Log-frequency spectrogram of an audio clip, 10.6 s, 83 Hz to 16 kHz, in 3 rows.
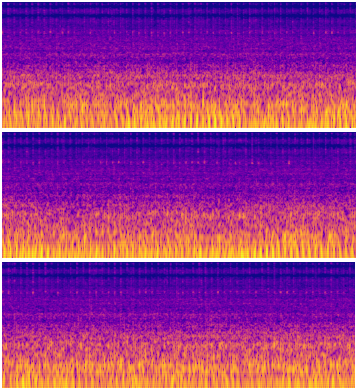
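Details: Stihl SH 55 handheld two-stroke blower/vac, started on choke, before carb adjustment: steady flat buzz held back from full speed, seems to have more throttle to give; carburettor adjustment suspected, not confirmed.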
